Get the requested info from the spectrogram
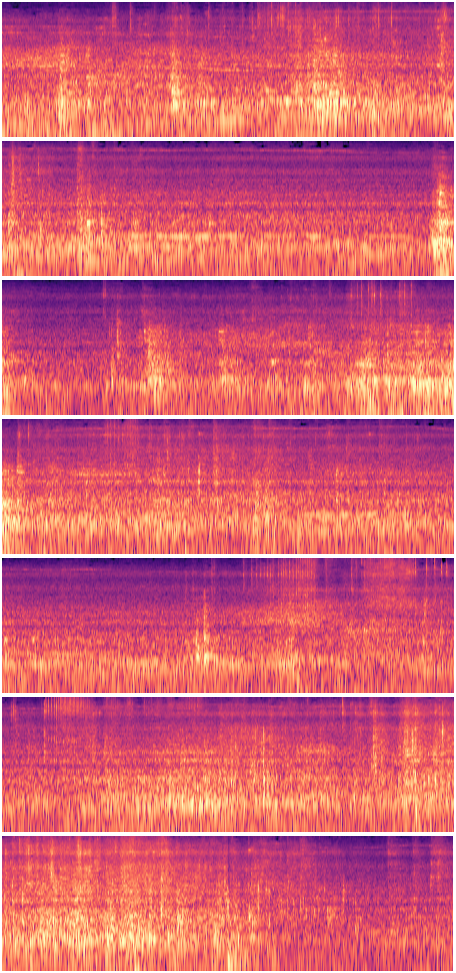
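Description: Demolition excavator breaking up a concrete building with its hydraulic crusher: the machine's engine runs steadily under continuous crunching and grinding of concrete. Sharp knocks come about nine and twenty seconds in as pieces break and fall.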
